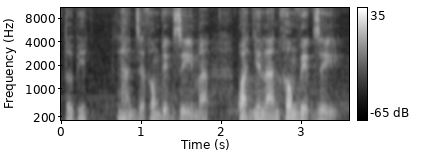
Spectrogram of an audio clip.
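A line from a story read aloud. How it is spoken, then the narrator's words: Sighing mutter. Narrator (Vietnamese): Châu Tĩnh Như thở dài lẩm bẩm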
